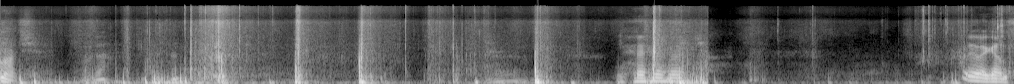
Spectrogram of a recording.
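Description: Boots crunch on snowy ground.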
